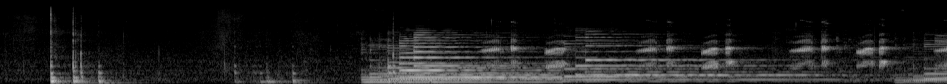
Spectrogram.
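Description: Frogs croaking in a dense, steady chorus, with repeated rhythmic calls layered over a continuous droning hum; a few sparse clicks and taps come first, then the chorus starts abruptly and stays loud.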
